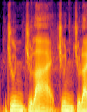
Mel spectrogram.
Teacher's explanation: en inglés no es un ye, es un ch, ch, es como un sonido ch, pero activando las cuerdas vocales, es decir, ch, ch, ch, ch, ch.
